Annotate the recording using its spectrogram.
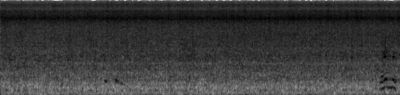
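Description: Steady rushing and splashing of a small waterfall spilling over rocks into a stream pool. A few faint voices break in briefly about two seconds in and again near the end.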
